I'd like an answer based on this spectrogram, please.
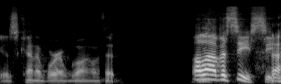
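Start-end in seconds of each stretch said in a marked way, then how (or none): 1.9-2.7 put-on Italian accent, pitched a bit high. Ordering coffee while guessing a country, in an italian accent. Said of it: "Italian accent on that?".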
